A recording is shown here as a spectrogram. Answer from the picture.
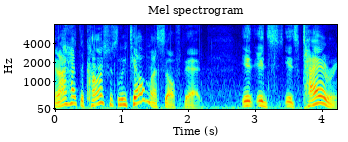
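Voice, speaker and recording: A man's high, dark, mellow voice with an American accent and very wide pitch swings, in a very clean recording with a silent background and dry, close sound with no echo. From United States. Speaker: interviewee sharing trauma experience. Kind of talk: personal testimony interview. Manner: halting, many repetitions.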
